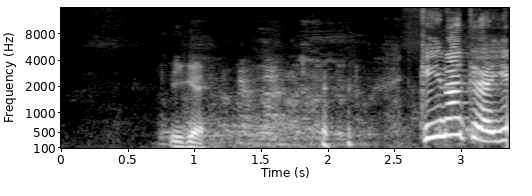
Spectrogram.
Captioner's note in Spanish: risas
